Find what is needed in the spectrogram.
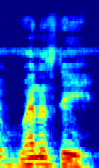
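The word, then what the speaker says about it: Wednesday: सबसे पहले हमारे पास जो वर्ड है ये है वेडनेसडे, ये डी इसका साकिन हो जाएगा जी, साइलेंट लेटर आ गया जी।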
